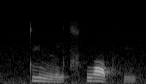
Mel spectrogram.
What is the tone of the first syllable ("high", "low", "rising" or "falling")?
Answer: falling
